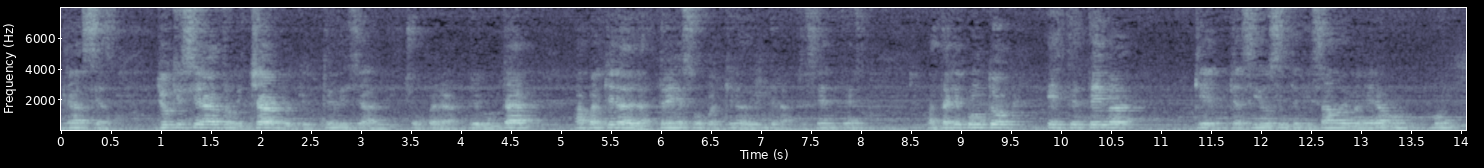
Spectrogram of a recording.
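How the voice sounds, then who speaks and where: Male debate moderator, high voice, searching for words, distant from the mic. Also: steady tone, moderate pace. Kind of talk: spontaneous moderating and questioning. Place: public debate room, picked up from afar. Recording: distant, very echoey room, faint noise.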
